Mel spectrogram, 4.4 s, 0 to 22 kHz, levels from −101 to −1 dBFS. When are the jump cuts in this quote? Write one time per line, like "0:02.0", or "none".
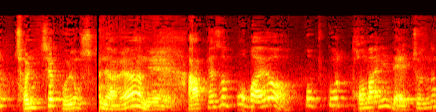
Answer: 0:00.9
